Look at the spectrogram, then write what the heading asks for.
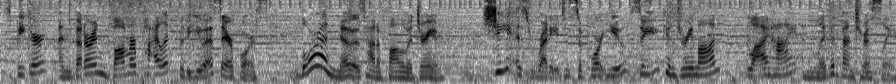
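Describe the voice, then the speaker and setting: A woman reading a scripted promo for a radio show. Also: medium pitch. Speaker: ad announcer. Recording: voice over music bed.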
